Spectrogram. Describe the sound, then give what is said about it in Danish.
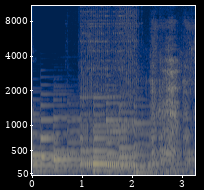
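Soft sustained tones of a calm song give way to loud construction noise from a construction site, a rattling, jackhammer-like clatter with harsh scraping and grinding that swells over the fading music. No one speaks. “Hvad er det for noget larm? siger Geo og åbner sine øjne. Lyden kommer fra byggepladsen.”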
